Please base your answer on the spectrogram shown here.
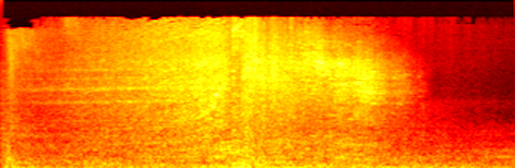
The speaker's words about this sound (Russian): Взрыв расколол зубцы, разметал защитников.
